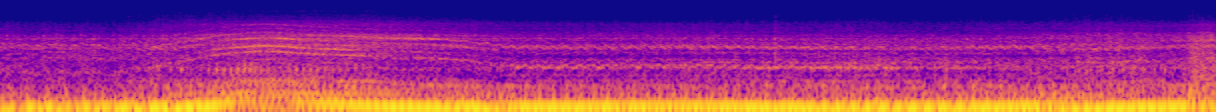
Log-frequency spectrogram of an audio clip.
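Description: Uneven, lumpy V-twin idle with a stumbling beat and a brief blip of revs; rear cylinder is misfiring.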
